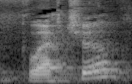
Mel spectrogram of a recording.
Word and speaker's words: Fletcher: Stefan Fletcher, and that is F for Frank, L-E-T-C-H-E-R.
